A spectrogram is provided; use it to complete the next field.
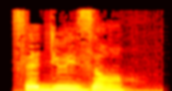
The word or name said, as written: seduisant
